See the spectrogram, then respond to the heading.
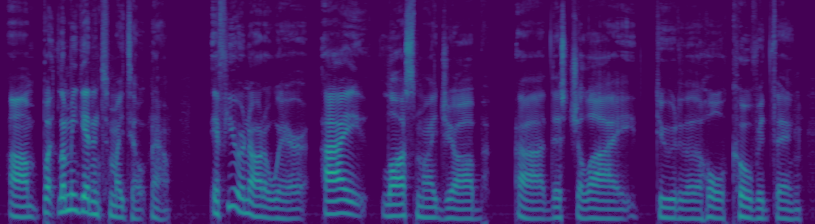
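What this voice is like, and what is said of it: Slightly hoarse voice. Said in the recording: “my voice being a little hoarse, I'm just getting over some kind of sickness”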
